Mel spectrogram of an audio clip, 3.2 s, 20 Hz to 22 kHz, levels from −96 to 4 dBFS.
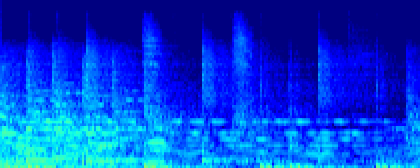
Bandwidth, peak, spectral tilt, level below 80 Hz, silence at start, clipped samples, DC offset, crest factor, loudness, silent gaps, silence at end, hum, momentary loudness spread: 16 kHz; -34 dBFS; -4.5 dB/octave; -58 dBFS; 0 s; under 0.1%; under 0.1%; 18 dB; -54 LUFS; none; 0 s; none; 11 LU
